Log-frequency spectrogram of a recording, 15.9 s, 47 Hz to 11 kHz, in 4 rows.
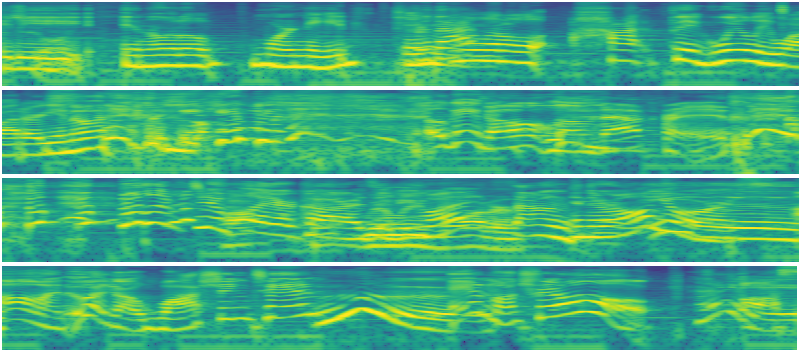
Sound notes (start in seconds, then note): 4.2 laughing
